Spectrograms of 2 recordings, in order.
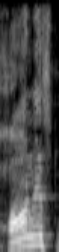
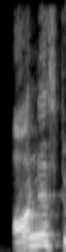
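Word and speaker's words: honest: দেখো, এই যে অ্যান অনেস্ট ম্যান, এই যে দেখো, আমরা এখানে হনেস্ট বলি না, অনেস্ট বলি, অর্থাৎ কনসোনেন্টের উচ্চারণটা এখানে হয় না, এইচ এর উচ্চারণটা এই ক্ষেত্রে হয় না।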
